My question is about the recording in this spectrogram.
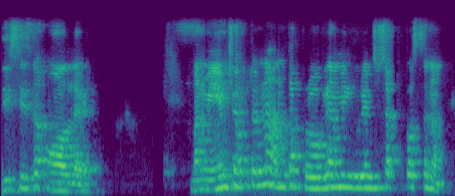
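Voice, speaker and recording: High-voiced Telugu-accented male teacher, quizzing students in class, echoey room, mic set far off. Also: animated, fast, a little hiss or hum. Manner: questioning students, prompting answers. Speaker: programming teacher. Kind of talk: classroom lecture mixing Telugu and English. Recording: echoey room, distant, dull lo-fi sound.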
